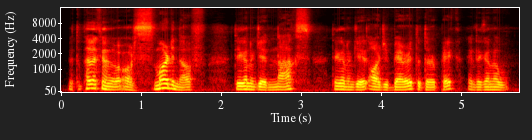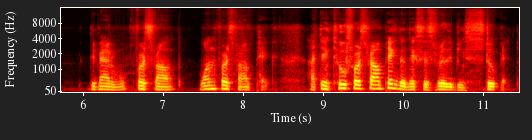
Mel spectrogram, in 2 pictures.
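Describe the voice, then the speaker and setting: The recording is very clean and the background silent. A man talks with ordinary variation in pitch. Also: medium pitch for a man. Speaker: sports fan vlogger. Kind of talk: opinion rant. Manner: fast; halting, repetitive restarts.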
